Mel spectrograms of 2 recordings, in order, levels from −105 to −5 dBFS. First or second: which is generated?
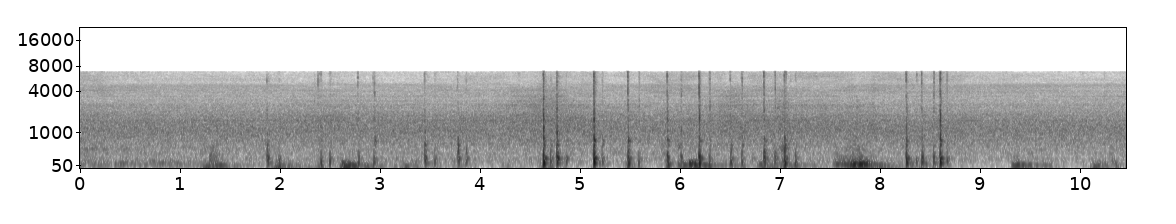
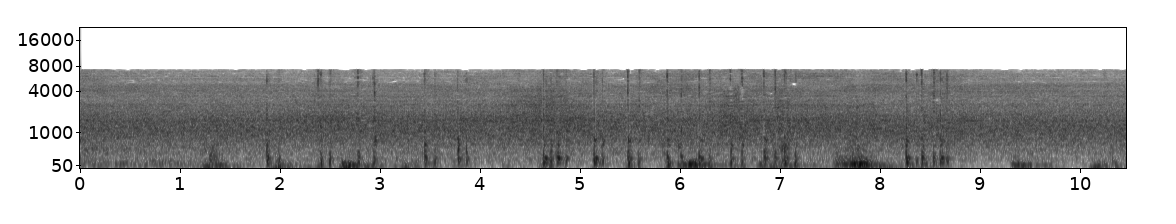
second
